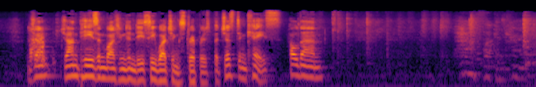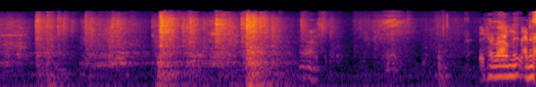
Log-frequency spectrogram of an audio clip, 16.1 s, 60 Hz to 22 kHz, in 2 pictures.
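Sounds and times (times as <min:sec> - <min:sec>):
speech: 0:00.4 - 0:04.9, 0:15.4 - 0:16.0
closet door sliding shut with loud thumps: 0:07.9 - 0:12.5.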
